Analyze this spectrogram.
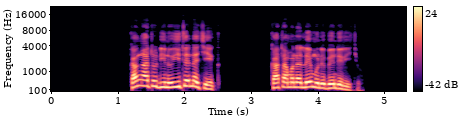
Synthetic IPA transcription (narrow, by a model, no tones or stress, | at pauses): kaŋatɔdinoitenɛt͡ʃɪkː | atamanalemondebendeɾḭt͡ʃo̰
